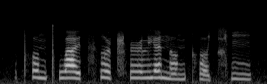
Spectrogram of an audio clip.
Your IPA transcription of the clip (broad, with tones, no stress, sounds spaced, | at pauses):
t̪ʰ ɤ˥˨ ŋ t̪ʰ w a˥˨ ɪ̯ t͡sʰ ɹ̩˥˨ ʈ͡ʂʰ ɻ̩˦ l j ɛ˥˨ n ɤ˨˦ ŋ kʰ ɤ̰˨˩ t͡ɕʰ i˥˨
